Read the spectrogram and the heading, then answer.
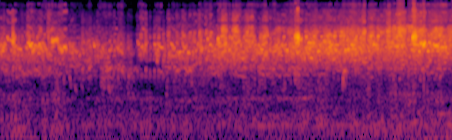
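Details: Australian budgies chattering happily, a quieter stretch of twittering that builds to louder, harsher squawks and sharp squeaks near the end.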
